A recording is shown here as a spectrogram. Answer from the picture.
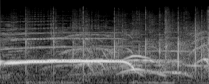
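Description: Audience cheering: several high whoops that rise in, hold steady for about a second and then fall away, with scattered hand claps.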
